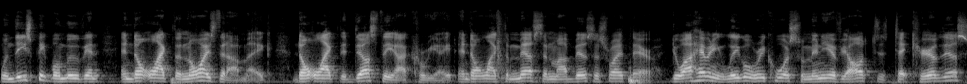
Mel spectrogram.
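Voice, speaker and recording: Speaking at a fairly quick pace, a man has a South Louisiana accent. His voice is fairly high with ordinary pitch variation. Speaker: resident speaking at public hearing. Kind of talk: public comment at government meeting. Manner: fast.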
